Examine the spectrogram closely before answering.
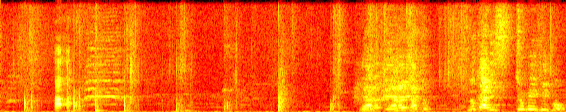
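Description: Footsteps crunch on dirt ground.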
